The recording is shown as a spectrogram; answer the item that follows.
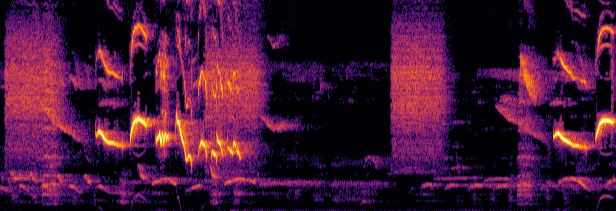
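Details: Song of a female Oriental magpie-robin meant to stimulate males. Loud runs of shrill whistles and twittering trills alternate with quieter, lower chirping phrases, and a second loud burst closes the sequence.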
